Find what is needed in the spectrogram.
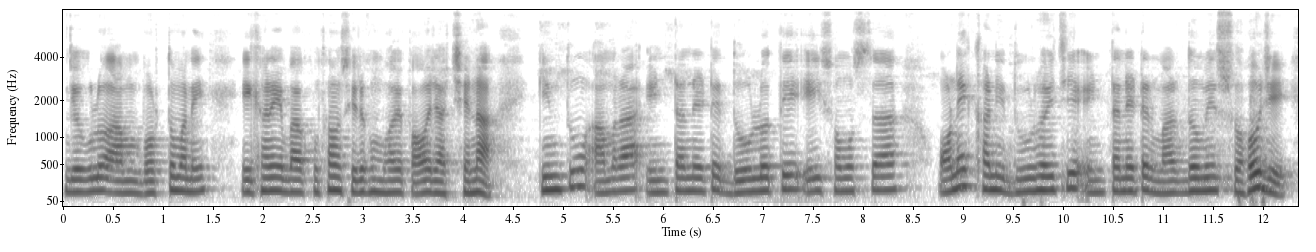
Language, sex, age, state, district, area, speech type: Bengali, male, 60+, West Bengal, Paschim Bardhaman, urban, spontaneous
